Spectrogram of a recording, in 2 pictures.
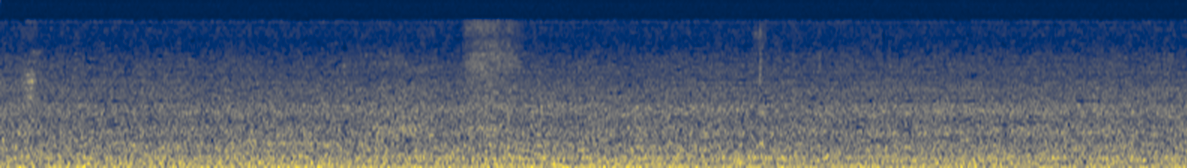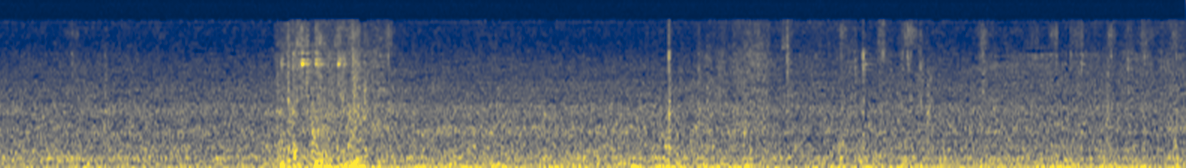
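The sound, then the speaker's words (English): ATVs rumble by on Broad Street in Edgewood, Rhode Island, a steady low engine drone with traffic-like noise throughout and one brief louder surge partway through, with no talking. “The ATV's invade Broad street in Edgewood RI”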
